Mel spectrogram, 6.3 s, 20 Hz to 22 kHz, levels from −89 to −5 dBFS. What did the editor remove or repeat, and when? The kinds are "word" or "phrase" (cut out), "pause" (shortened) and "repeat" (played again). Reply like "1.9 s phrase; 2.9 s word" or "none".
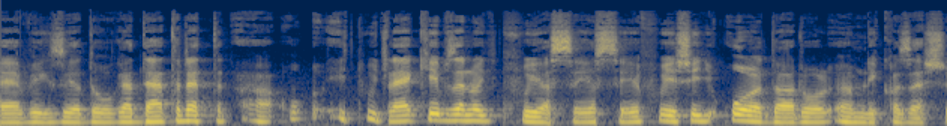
1.5 s phrase; 2.6 s word; 3.3 s word; 4.0 s phrase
